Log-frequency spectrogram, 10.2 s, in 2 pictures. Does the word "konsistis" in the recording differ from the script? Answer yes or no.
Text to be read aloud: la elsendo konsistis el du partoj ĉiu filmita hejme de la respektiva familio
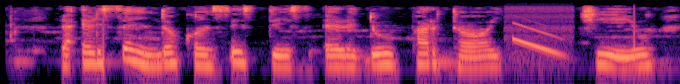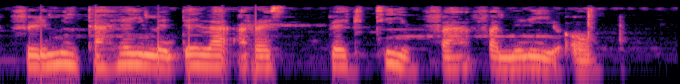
no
